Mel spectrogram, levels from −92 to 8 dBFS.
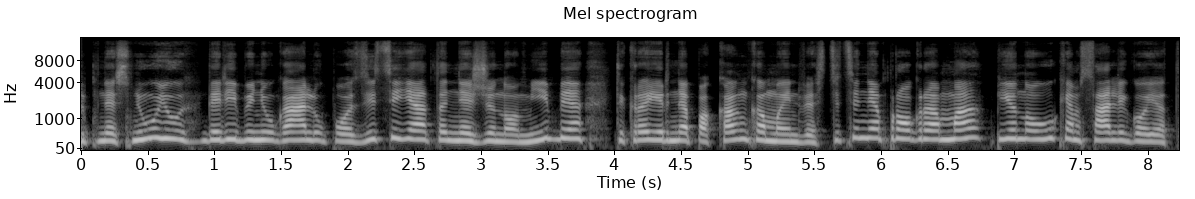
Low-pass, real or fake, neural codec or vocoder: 14.4 kHz; fake; autoencoder, 48 kHz, 128 numbers a frame, DAC-VAE, trained on Japanese speech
